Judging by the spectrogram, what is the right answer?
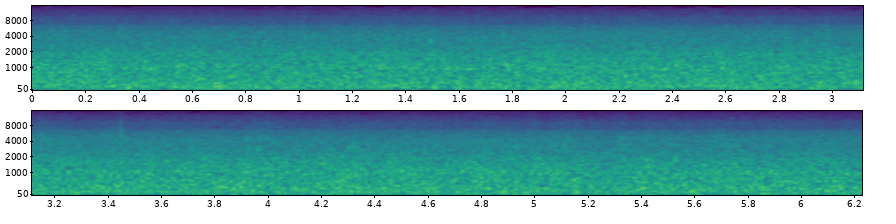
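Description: Fast-flowing mountain stream water rushing steadily.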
